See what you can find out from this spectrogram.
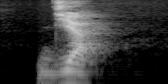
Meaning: yah!, cry to make (a) working animal(s) etc. advance or turn left
- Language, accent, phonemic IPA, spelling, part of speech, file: French, France, /dja/, dia, interjection, LL-Q150 (fra)-dia.wav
